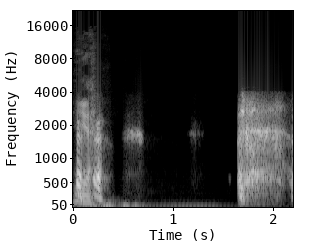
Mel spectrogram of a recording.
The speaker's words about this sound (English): I got a cough that, you know, once you get a cough, in these winter months, it lasts for weeks, you know?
